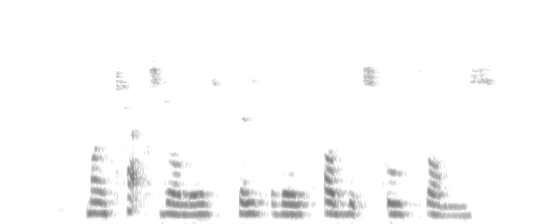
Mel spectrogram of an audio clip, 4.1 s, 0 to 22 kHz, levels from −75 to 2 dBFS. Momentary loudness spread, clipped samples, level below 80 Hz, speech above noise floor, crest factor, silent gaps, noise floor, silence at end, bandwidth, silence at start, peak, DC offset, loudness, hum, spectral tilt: 12 LU; under 0.1%; -86 dBFS; 36 dB; 20 dB; none; -79 dBFS; 0.35 s; 7.4 kHz; 0.65 s; -24 dBFS; under 0.1%; -44 LUFS; none; -6 dB/octave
